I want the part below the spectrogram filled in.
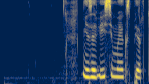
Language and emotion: Russian, neutral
